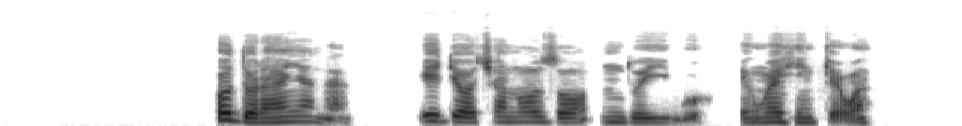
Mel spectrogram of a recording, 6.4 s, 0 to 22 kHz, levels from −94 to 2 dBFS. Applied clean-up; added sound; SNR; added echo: neural mask model Resemble Enhance denoiser.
